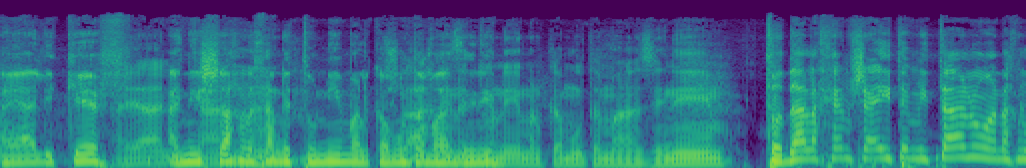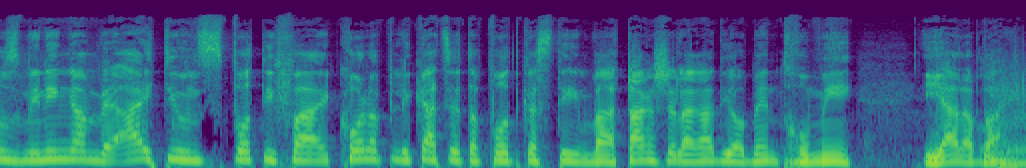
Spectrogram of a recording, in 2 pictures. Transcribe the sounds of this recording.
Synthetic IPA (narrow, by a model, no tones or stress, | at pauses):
ajalike̞faniːʃlaχleχane̞t̪unimalkamutamaːzinimnmlkamut̪amaːzinimto̞dalaχe̞mʃeaite̞mitanuanaχnuzminimɡambe̞ajt̪junsspo̞t̪ifajkʰo̞laplikat͡sjo̞t̪hapo̞d̪kast̪imbaːt̪aʁʃe̞laʁad̪joabe̞nt̪χumi | ijalabait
